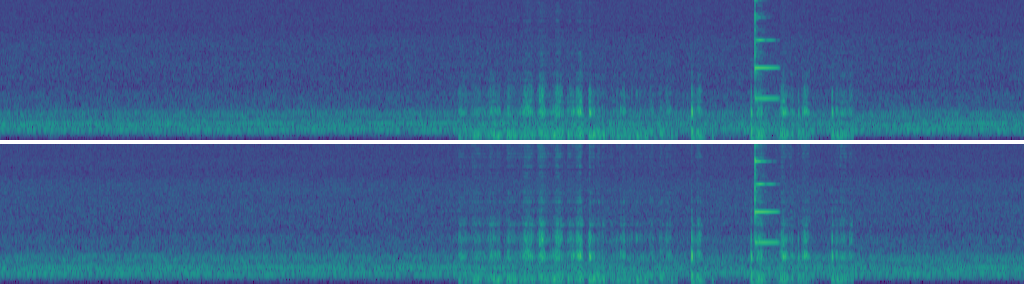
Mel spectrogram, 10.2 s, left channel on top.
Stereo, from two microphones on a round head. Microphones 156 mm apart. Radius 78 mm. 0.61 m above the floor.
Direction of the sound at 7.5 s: 15° right (ahead or behind).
